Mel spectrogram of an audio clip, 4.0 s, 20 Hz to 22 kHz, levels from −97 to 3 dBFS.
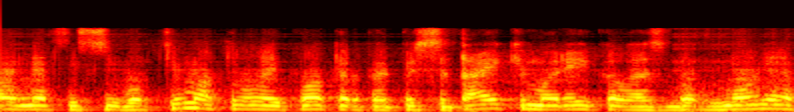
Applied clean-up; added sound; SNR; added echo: neural separator model SepFormer DNS4.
